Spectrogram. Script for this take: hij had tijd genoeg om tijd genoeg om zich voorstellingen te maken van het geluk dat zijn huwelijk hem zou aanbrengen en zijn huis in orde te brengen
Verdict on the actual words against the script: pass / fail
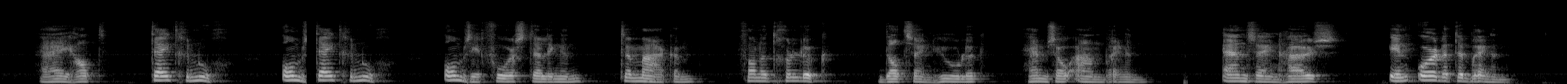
pass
